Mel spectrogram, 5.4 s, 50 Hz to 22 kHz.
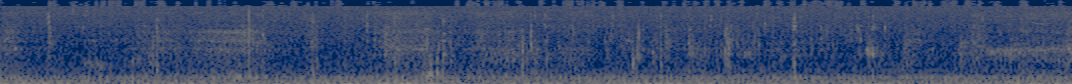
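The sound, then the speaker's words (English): Crisp biting and chewing of a crunchy honey-flavored snack, many sharp snapping crunches in an irregular rhythm over a steady low hum, with no voices. “Eat some. The texture's a 4. Yeah. It's the same texture as the other one. It's good. Good snap.”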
